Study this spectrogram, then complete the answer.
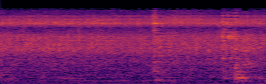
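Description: Potatoes are stir-fried in spiced oil that has separated. A loud, continuous sizzle is broken by a couple of brief stirring scrapes.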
